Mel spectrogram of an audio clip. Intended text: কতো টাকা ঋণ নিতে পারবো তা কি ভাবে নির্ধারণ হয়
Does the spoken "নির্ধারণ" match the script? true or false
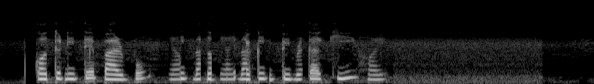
false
